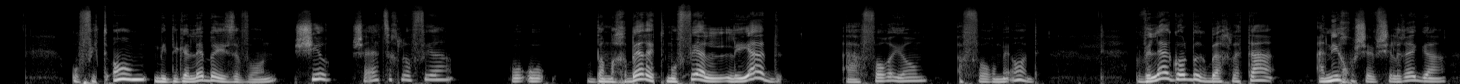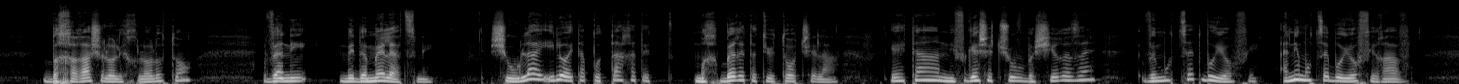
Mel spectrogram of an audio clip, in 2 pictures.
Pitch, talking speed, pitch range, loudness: 155 Hz, 110 wpm, 135-190 Hz, -24 LUFS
